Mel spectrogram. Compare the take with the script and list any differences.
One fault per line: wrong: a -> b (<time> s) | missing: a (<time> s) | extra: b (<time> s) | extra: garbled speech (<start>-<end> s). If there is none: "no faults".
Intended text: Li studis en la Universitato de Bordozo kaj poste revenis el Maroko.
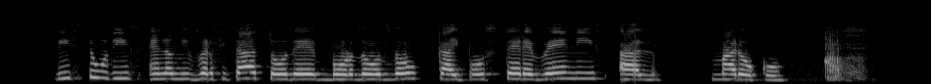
wrong: el -> al (6.3 s)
